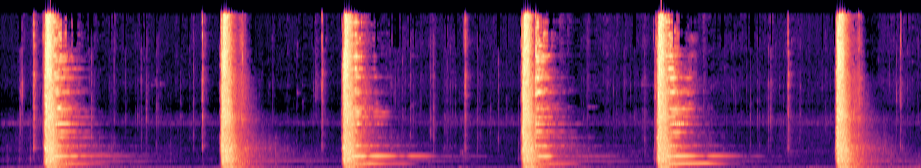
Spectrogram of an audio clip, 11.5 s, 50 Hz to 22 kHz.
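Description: Smith & Wesson Highway Patrolman .357 Magnum revolver firing six sharp, loud shots, each followed by a ringing clang, spaced about two seconds apart with no talking.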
